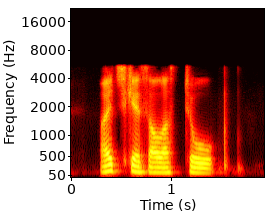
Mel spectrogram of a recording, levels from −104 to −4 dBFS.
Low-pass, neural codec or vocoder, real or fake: 5.4 kHz; codec, 24 kHz, 0.9 kbps, WavTokenizer, large speech release; fake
